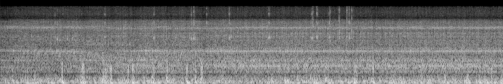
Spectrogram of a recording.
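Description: Smooth, even idle with a steady low hum and no knocks or misses; a healthy twelve-cylinder running clean.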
